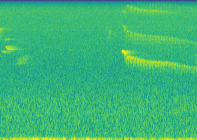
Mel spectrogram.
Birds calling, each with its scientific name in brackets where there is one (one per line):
Streak-headed Woodcreeper (Lepidocolaptes souleyetii)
